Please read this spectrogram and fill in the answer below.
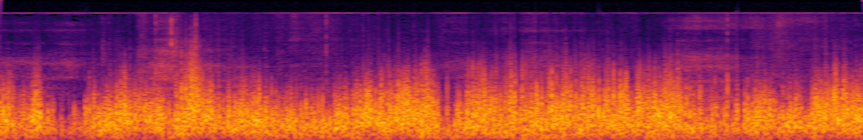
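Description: Wind buffeting the microphone: a loud, steady rush with a brief lull about a third of a second in.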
